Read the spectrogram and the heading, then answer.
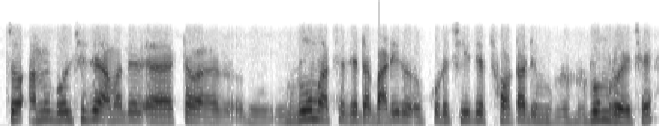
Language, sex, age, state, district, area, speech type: Bengali, male, 18-30, West Bengal, Jalpaiguri, urban, conversation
